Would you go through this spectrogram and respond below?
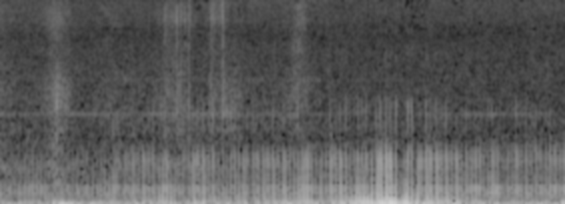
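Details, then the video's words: Domestic cat purring in a rapid rumbling pulse, about four beats a second, growing louder toward the end, with a faint steady tone and small clicks behind it. "Cat and cats purring and meowing"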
